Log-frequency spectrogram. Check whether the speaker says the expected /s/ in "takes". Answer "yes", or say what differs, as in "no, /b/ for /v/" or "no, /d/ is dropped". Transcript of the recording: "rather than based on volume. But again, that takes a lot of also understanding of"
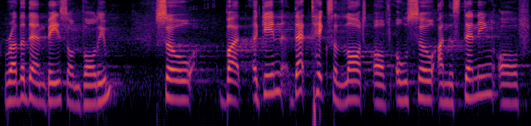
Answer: yes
